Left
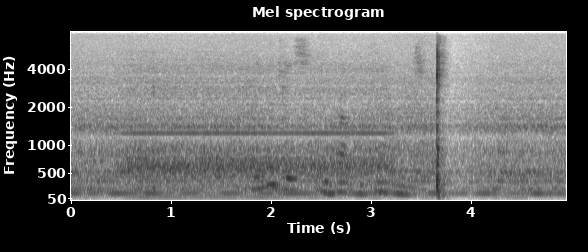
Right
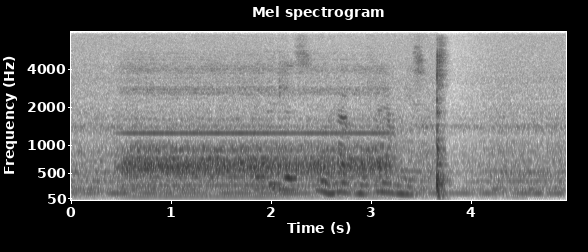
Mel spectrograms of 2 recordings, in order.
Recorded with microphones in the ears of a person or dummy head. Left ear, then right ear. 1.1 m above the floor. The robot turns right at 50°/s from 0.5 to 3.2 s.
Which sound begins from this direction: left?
A thud, at 3.6 s.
